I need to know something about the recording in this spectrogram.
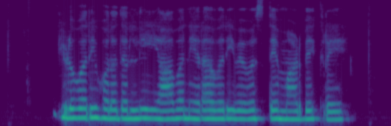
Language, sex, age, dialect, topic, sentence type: Kannada, female, 18-24, Dharwad Kannada, agriculture, question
